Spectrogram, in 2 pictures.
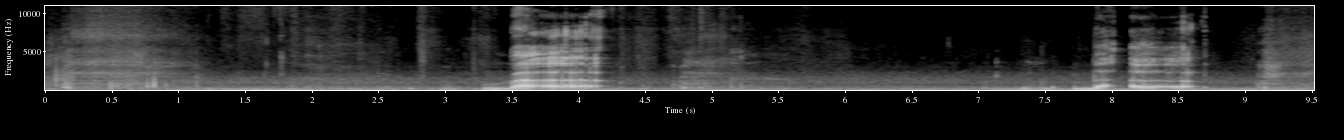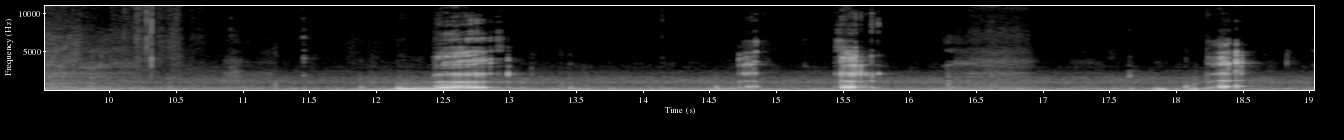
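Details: Hiccup-like burps: repeated voiced burps, about six over nineteen seconds at irregular intervals, against low room noise; burping.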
